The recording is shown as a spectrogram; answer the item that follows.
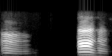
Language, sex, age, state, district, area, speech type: Santali, male, 18-30, West Bengal, Purba Bardhaman, rural, conversation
